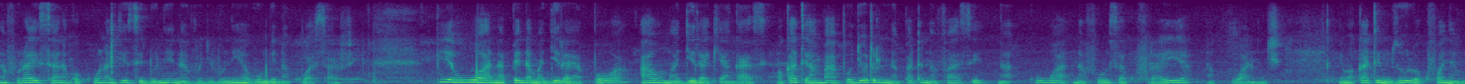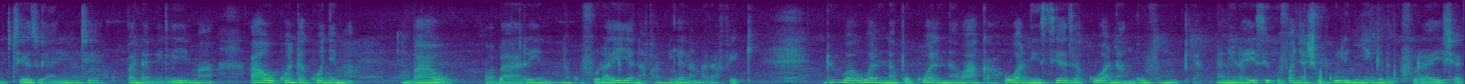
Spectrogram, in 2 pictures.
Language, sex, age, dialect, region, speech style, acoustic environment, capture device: Swahili, female, 18-24, Kenya - Nairobi Sheng-influenced, Kenya, happy, people talking; music; nature; silence; traffic, mobile / Linux / Chrome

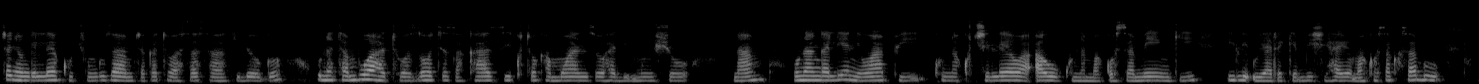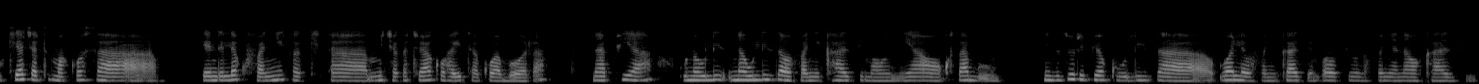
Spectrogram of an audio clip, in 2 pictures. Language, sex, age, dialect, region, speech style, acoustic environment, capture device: Swahili, female, 18-24, Kenya - Nairobi Sheng-influenced, Kenya, nervous; focused, people talking; construction, desktop / Windows / Chrome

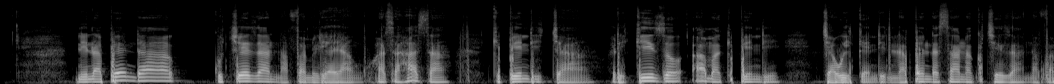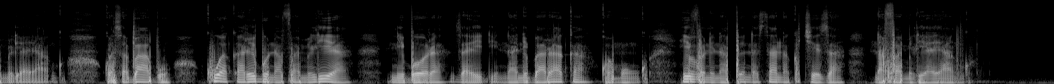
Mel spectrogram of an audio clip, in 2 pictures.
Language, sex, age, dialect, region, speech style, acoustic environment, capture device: Swahili, male, 35-44, Kenya - Mombasa, Kenya, happy, music, desktop / Linux / Chrome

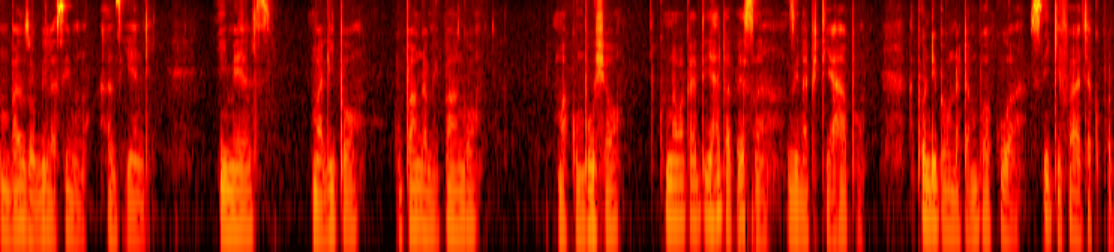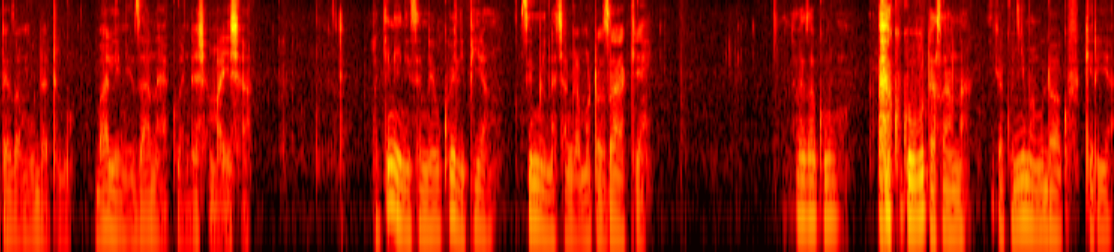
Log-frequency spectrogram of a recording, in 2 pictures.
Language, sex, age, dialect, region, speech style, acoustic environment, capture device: Swahili, male, 25-34, Kenya - Nairobi Sheng-influenced, Kenya, relaxed, silence; nature, mobile / Linux / Chrome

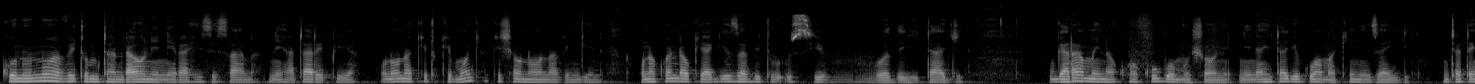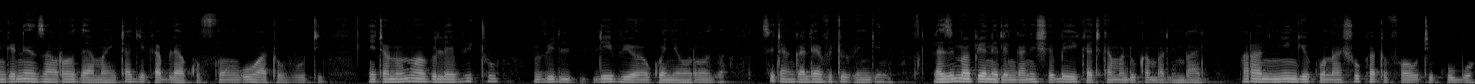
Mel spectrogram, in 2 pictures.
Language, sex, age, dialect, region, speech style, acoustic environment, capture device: Swahili, male, 25-34, Kenya - Nairobi Sheng-influenced, Kenya, relaxed; focused, silence; nature, mobile / Linux / Chrome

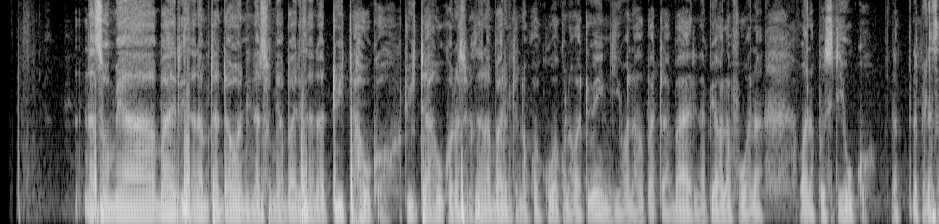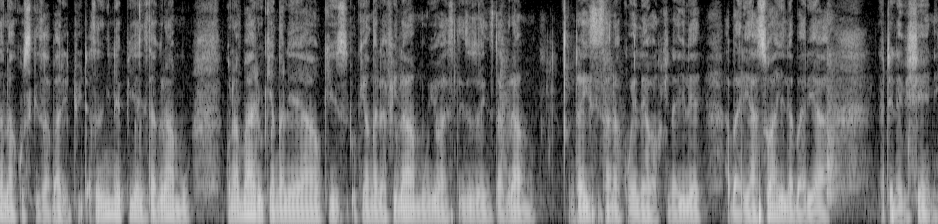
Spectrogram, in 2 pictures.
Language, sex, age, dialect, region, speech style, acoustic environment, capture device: Swahili, male, 18-24, Kenya - Mombasa, Kenya, relaxed, silence, mobile / Linux / Chrome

